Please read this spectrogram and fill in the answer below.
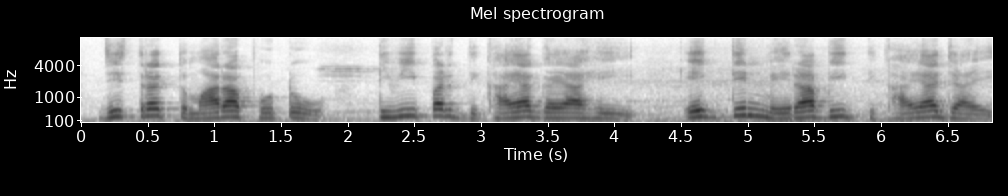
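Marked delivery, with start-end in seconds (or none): none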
